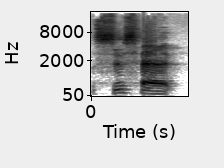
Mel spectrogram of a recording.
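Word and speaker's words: cishet: adjective and a noun it's pronounced siset and am I really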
